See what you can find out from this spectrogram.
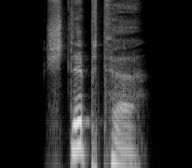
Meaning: inflection of stippen: 1. first/third-person singular preterite 2. first/third-person singular subjunctive II
- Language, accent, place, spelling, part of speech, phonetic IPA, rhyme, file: German, Germany, Berlin, stippte, verb, [ˈʃtɪptə], -ɪptə, De-stippte.ogg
